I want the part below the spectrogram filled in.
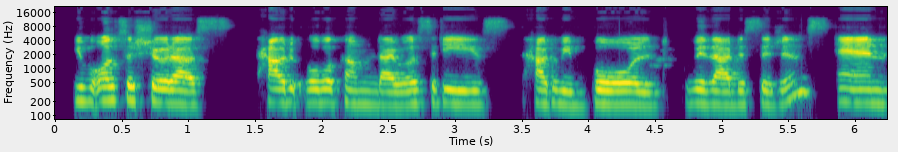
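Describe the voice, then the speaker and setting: A woman with a fairly low pitch speaks at a moderate pace in a monotone, flat delivery. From India. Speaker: podcast host. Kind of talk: podcast interview.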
